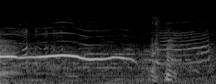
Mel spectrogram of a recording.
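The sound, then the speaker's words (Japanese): Children shriek excitedly on a pendulum-style ride swinging forward and backward at a gentle speed: one long, high-pitched squeal holds for over a second, then a couple of sharper, noisier screams burst out over a busy, rumbling background. “子供たちは大騒ぎですけれども”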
